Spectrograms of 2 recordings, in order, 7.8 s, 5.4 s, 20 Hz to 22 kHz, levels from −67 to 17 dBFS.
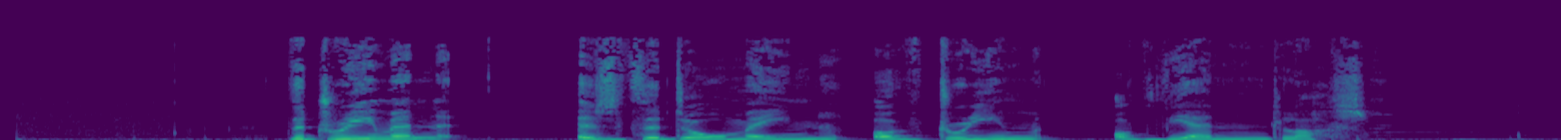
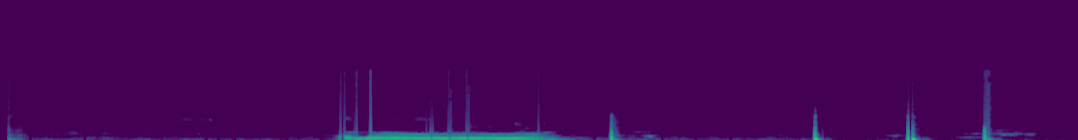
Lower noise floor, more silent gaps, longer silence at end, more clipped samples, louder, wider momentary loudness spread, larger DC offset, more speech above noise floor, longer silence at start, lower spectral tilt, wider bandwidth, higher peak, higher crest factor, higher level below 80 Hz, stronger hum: second, -54 dBFS vs -61 dBFS; neither; about the same, 0.45 s vs 0.4 s; neither; about the same, -22 LUFS vs -22 LUFS; about the same, 13 LU vs 11 LU; neither; second, 33 dB vs 42 dB; first, 1.45 s vs 0.05 s; second, -4 dB/octave vs -9.5 dB/octave; first, 16.5 kHz vs 10.5 kHz; second, -6 dBFS vs 0 dBFS; second, 18 dB vs 24 dB; second, -52 dBFS vs -38 dBFS; neither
